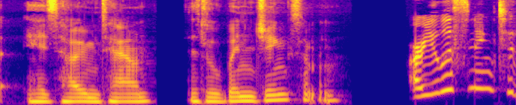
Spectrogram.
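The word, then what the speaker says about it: Little Whinging: I read it maybe the correct British pronunciation would be different from yeah little wiing wh i n g i n g and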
